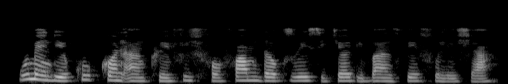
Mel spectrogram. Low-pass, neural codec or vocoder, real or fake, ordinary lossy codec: 5.4 kHz; vocoder, 22.05 kHz, 80 mel bands, Vocos; fake; none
